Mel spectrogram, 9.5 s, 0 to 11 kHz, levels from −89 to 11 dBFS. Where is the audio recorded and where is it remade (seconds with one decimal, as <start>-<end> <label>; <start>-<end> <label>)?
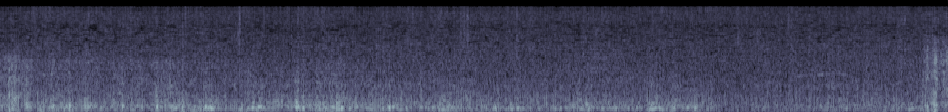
0.0-9.5 remade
